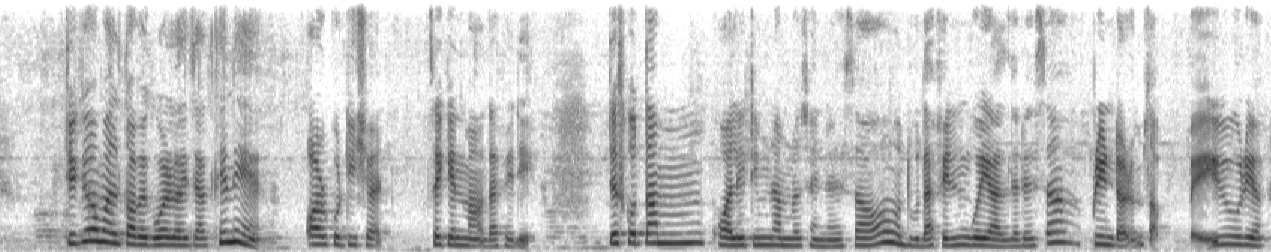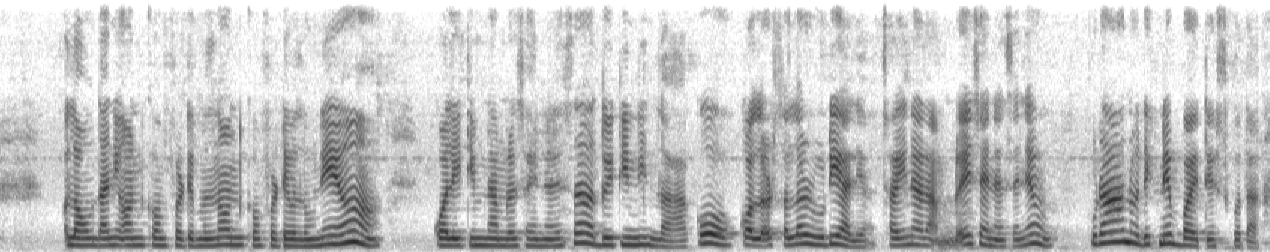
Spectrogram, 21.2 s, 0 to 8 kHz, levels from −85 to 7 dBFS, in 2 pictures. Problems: constant background noise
